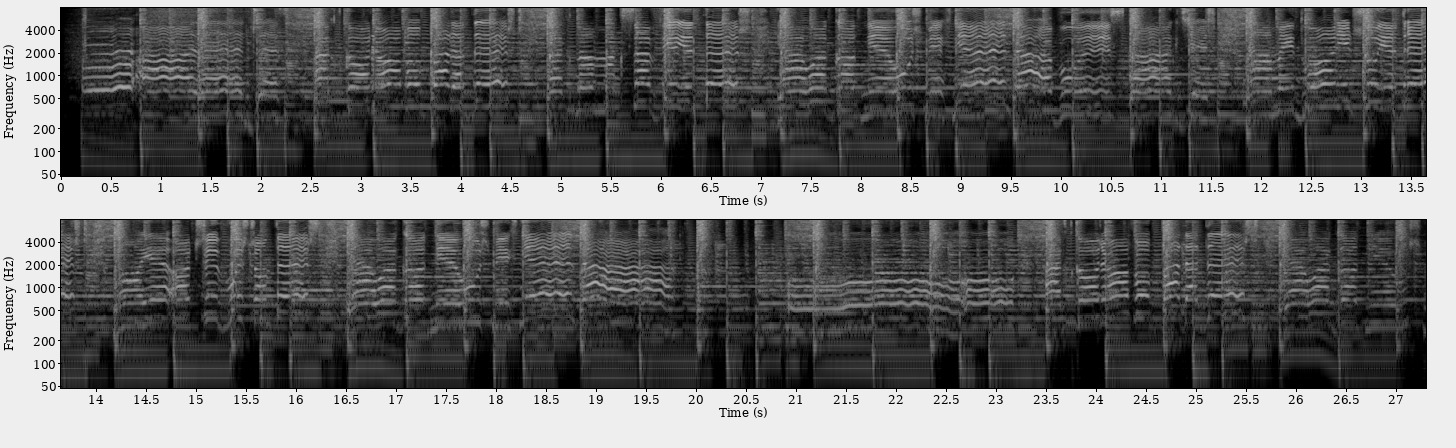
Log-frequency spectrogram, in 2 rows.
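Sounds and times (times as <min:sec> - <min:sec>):
jazz music: 0:00.2 - 0:27.2.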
